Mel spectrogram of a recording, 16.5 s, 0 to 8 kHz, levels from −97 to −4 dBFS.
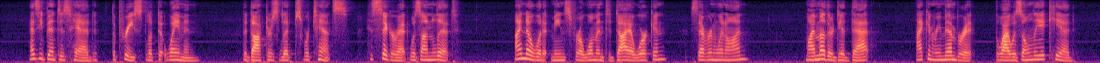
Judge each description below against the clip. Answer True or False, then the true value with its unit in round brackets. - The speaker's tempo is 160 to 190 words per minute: True (175 wpm)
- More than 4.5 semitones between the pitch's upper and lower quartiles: False (3.1 semitones)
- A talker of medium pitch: True (160 Hz)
